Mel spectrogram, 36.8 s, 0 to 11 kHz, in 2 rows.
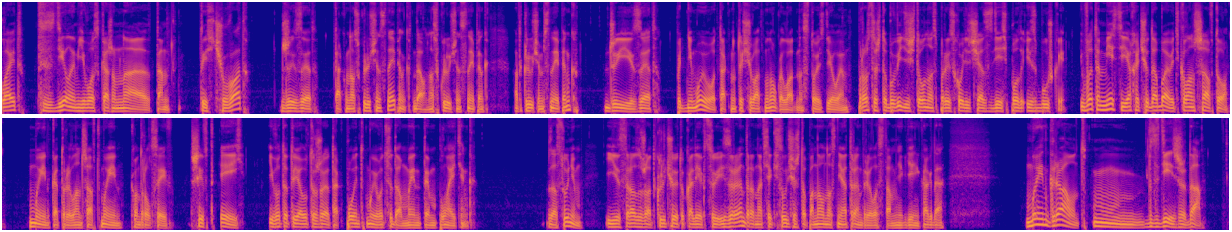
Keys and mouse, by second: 0.1 click, 0.3 click, 2.0-3.9 drag, 3.2 KP_0, 4.3 g, 9.1 g, 11.8 click, 12.6 KP_0, 13.8-14.9 shift+middle drag, 15.5-17.0 middle drag, 20.4 ctrl+s, 22.3 shift+a, 23.9-26.5 drag, 29.2 click, 35.6 click.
